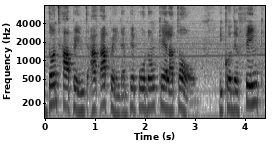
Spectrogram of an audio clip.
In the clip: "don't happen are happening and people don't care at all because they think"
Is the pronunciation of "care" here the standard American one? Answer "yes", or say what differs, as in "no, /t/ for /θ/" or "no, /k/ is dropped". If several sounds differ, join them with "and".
no, /l/ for /ɹ/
